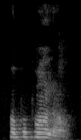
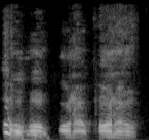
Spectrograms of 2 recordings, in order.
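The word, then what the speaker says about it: Hoʻoponopono: unique and brilliant technique, Hopopono. Am I saying it right, Andrew? Well, Hopo- we could Oh, just say hopo for short, but it's ho'oponopono.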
